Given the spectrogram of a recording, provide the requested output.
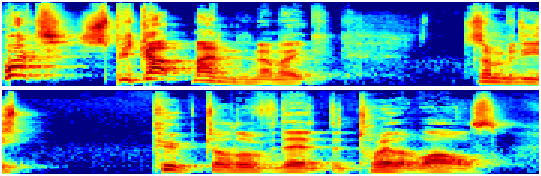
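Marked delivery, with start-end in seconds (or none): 0.0-1.2 very high, put-on Geordie accent. Retelling a conversation, quoting a woman's reply, imitating a geordie accent. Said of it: "she had a Geordie accent".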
